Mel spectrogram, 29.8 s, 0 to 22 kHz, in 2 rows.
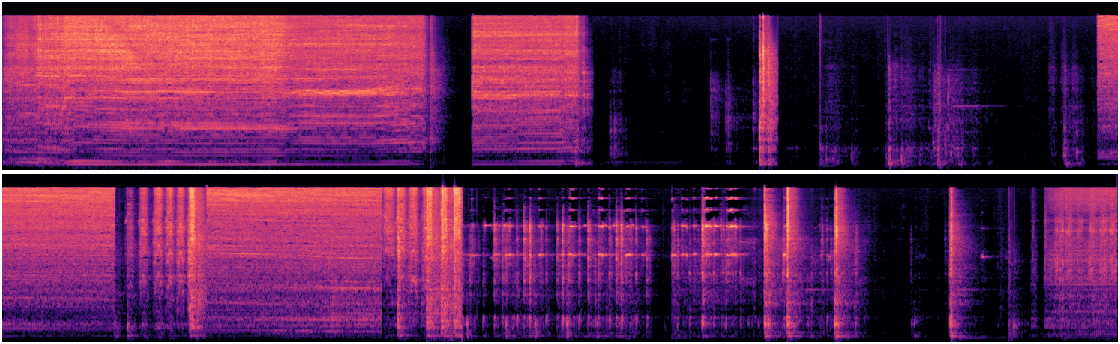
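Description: Makita 18 V cordless jigsaw cutting a wooden sheet, running steadily for about six seconds, then a second short burst. Then come scattered wooden knocks, about six seconds of another steady tool run, and a string of clicks and knocks near the end.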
